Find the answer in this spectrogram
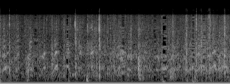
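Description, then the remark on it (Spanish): Doves cooing in a dense, steady chorus, fairly loud, with a busy rustling texture running underneath throughout and no voices. “Soñé que yo hablaba y que de mi boca salían palabras que se transformaban en palomas.”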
